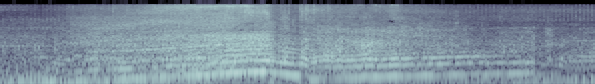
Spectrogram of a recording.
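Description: A rally car speeds past close by, its engine note dropping as it goes.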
